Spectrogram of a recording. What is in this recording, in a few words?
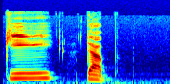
"kitap", Mi'kmaw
